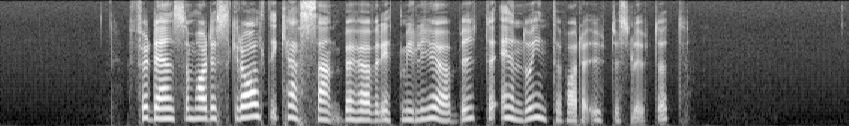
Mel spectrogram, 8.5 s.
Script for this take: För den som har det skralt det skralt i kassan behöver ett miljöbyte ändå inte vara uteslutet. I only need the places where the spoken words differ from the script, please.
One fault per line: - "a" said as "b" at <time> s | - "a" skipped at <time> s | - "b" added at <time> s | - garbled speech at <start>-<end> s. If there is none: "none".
- "det skralt" skipped at 2.7 s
